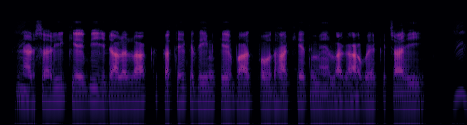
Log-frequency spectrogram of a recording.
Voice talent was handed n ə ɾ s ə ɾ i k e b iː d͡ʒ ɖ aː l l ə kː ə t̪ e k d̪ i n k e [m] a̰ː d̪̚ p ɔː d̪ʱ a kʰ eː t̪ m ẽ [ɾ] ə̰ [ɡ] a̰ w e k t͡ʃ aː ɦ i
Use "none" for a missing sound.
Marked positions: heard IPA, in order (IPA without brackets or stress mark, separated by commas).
b, l, ɡ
